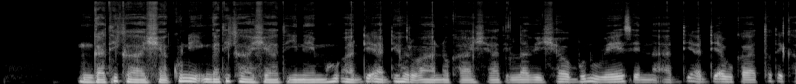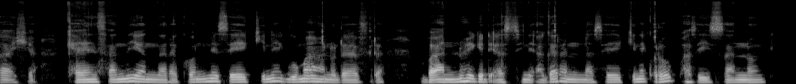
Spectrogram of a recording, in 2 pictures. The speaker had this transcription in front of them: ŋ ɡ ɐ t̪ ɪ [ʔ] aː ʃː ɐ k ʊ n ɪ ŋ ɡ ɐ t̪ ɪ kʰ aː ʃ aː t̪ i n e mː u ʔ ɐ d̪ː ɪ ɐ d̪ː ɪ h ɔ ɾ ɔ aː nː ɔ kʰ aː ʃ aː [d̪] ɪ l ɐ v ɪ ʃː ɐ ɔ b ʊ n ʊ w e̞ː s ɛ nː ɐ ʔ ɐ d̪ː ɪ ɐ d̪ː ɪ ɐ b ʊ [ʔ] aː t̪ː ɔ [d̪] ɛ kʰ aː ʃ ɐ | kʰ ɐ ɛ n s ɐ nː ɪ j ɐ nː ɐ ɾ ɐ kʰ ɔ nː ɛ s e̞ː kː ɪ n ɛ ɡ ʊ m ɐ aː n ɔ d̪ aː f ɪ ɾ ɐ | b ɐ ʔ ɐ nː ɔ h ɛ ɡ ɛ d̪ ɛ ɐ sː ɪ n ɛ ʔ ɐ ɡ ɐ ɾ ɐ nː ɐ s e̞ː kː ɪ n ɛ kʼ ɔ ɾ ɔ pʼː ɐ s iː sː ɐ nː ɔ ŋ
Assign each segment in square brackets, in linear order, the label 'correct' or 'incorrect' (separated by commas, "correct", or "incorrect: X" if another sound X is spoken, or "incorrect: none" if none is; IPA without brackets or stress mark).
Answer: incorrect: k, incorrect: t̪, incorrect: k, incorrect: t̪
